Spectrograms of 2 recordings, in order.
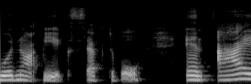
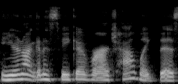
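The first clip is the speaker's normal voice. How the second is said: put-on loving but firm tone. Speaker retells what he told her about how they speak at home, retelling a loving but firm tone. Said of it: "in a very loving but firm way".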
